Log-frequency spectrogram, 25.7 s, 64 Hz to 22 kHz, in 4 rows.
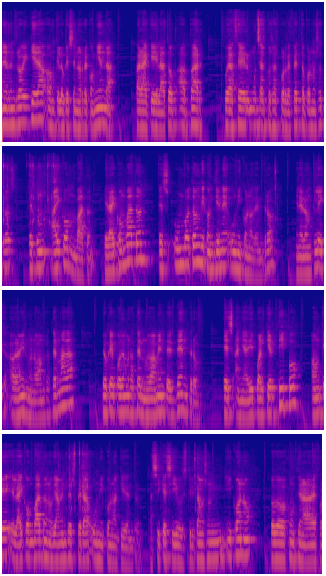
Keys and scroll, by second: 23.2 Return.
